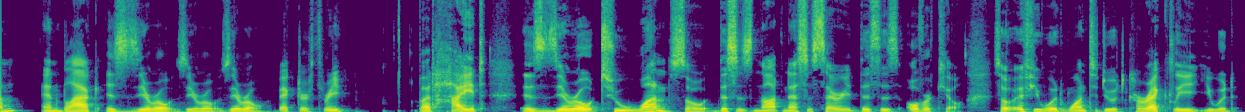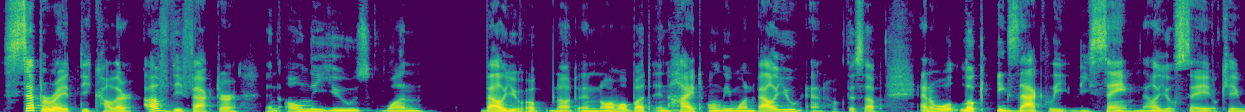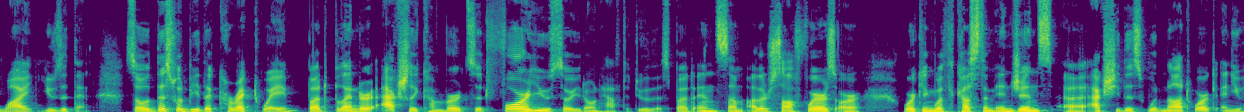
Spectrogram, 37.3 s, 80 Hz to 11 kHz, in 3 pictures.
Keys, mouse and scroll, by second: 2.3-3.4 scroll down 3, 3.5 shift+middle click, 3.8-4.2 scroll up 1, 4.2-6.3 shift+middle drag, 6.3 click, 7.2 click, 9.4 scroll down 5, 9.5 middle click, 9.8 ctrl+right click, 10.3 click, 10.6 shift+a, 13.1 scroll up 3, 13.7 click, 15.1 click, 17.5 click, 18.3-19.8 scroll up 4, 19.8 middle click, 20.4 click, 21.1-23.2 drag, 23.2-23.7 scroll down 4, 23.7 middle click, 24.0-24.4 scroll down 1, 24.4 click, 26.0-27.2 scroll down 2, 27.2 scroll up 4, 27.4 middle click, 28.2 click, 29.1 click, 35.6 click.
